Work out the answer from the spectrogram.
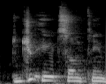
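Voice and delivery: ordinary talk, nothing marked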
